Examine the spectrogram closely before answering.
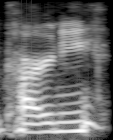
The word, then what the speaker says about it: Kearney: What is it really? Kearney is how you say it, and they say, yep.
